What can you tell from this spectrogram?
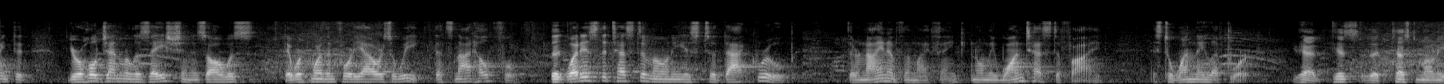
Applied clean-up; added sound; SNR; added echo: none; Applause / Crowd; 18 dB; none.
